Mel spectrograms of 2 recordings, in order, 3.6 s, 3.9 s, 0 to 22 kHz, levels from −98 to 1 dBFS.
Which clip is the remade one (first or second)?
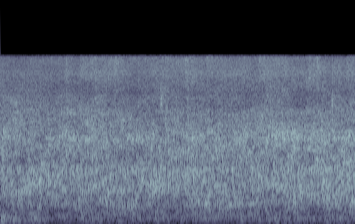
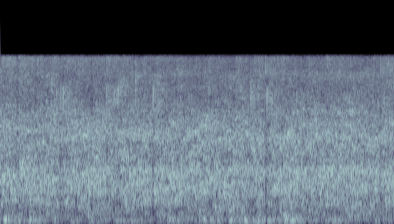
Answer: first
